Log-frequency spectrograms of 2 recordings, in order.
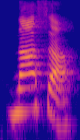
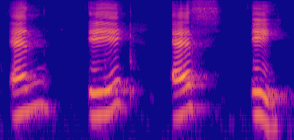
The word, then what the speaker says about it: NASA: noun phrase okay like nasa nasa is the short form n a s a we are not pronouncing it as n a s a we are pronouncing it as a word nasa okay so we call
